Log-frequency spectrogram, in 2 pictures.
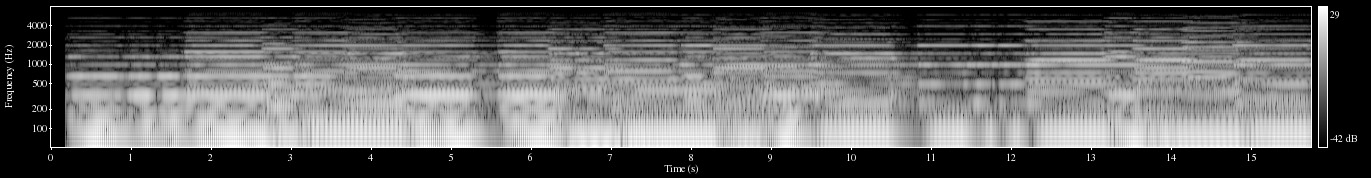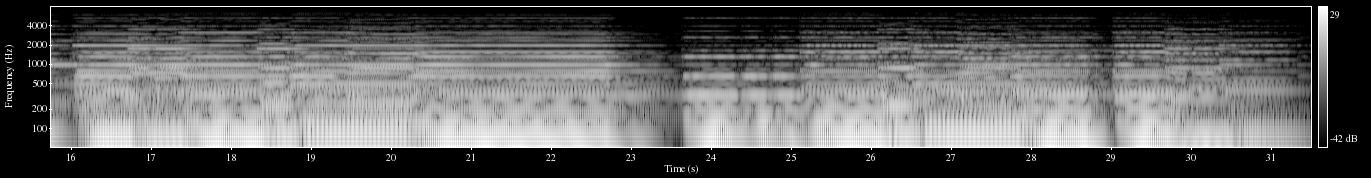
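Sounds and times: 
pipe organ hymn backing: 0:00.2 - 0:31.5.

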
